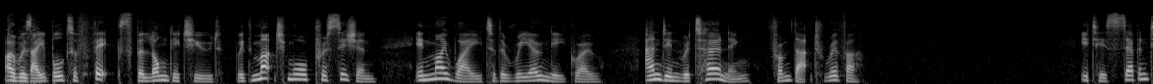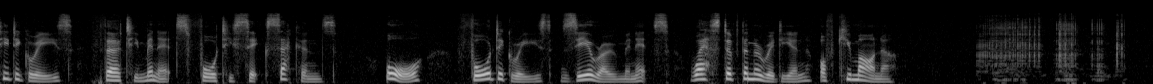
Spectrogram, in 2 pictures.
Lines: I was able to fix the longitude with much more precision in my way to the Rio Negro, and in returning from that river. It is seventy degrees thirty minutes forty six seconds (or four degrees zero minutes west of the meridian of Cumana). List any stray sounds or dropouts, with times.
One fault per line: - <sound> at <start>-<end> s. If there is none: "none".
- squeak at 21.3-22.8 s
